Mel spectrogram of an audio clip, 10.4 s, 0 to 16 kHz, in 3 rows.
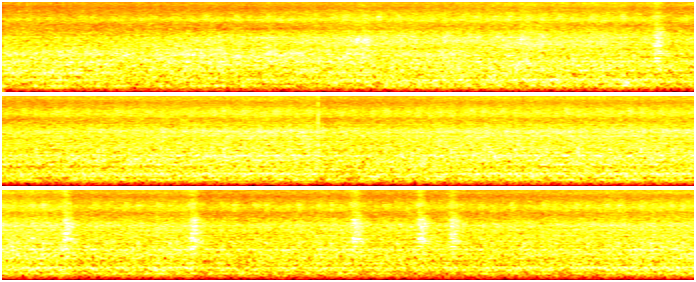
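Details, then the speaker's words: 2011 Mustang GT 5.0 V8 automatic with Steeda cold air intake, SCT tune, 4.10 gears and Roush mufflers idles with a steady hum and a light, fairly quick ticking, present since day one, cause unexplained. "Okay, this is a video of the infamous ticking sound. I have it in my car and it's kind of unexplained at the moment."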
